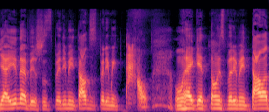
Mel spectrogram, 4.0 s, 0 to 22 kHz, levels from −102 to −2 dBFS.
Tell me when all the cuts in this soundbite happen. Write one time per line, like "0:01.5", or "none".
none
